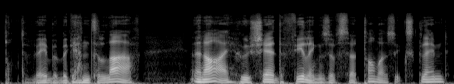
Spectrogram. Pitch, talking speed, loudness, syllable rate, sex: 100 Hz, 200 wpm, -22 LUFS, 5.6 syllables/s, male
